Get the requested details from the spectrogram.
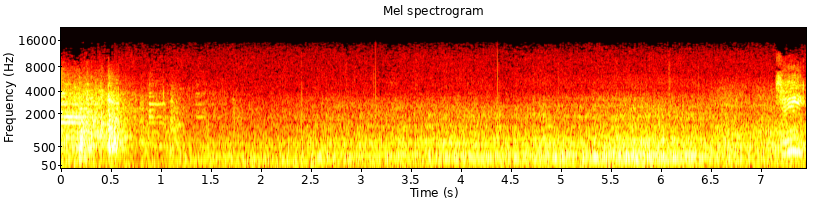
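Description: A car engine hums as the car drives along.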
